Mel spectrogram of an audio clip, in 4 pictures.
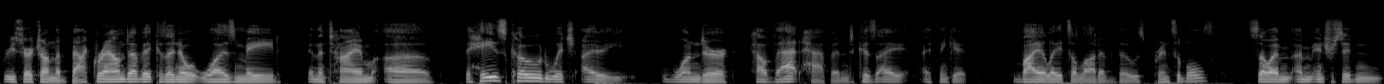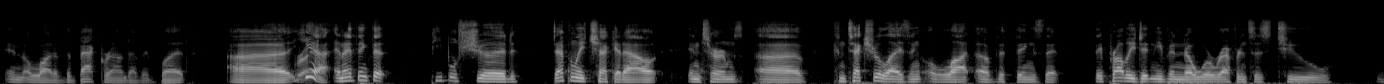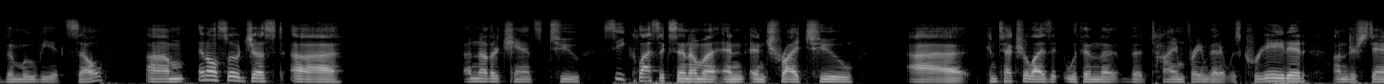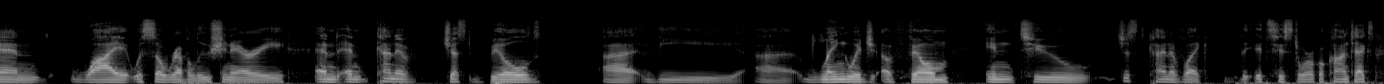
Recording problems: high frequencies cut off; noticeable; nothing above 8 kHz

